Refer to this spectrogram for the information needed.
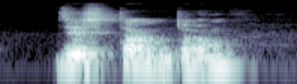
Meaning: third-person plural simple future of distordre
- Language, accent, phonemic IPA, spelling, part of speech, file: French, Canada, /dis.tɔʁ.dʁɔ̃/, distordront, verb, LL-Q150 (fra)-distordront.wav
